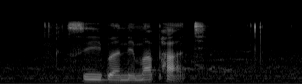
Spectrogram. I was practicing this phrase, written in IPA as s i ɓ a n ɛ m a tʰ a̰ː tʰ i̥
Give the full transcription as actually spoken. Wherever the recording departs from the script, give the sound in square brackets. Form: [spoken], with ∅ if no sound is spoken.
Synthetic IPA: s i ɓ a n ɛ m a [pʰ] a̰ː tʰ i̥

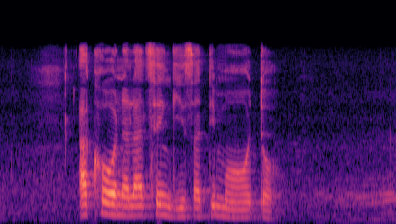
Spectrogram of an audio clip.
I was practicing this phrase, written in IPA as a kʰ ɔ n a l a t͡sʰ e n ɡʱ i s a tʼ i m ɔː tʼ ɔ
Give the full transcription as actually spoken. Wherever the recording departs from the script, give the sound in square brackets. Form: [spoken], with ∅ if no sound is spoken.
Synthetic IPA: a kʰ ɔ n a l a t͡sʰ e [ŋ] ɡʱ i s a tʼ i m ɔː tʼ ɔ

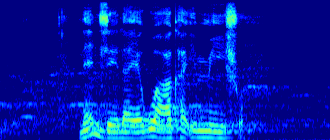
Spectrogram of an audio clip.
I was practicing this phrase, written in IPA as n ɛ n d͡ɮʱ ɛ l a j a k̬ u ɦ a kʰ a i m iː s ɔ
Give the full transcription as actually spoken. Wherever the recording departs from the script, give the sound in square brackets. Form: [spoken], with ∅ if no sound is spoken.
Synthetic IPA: n ɛ n d͡ɮʱ ɛ l a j [e] k̬ u ɦ a kʰ a i m iː [ʃ] ɔ

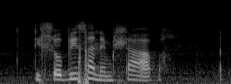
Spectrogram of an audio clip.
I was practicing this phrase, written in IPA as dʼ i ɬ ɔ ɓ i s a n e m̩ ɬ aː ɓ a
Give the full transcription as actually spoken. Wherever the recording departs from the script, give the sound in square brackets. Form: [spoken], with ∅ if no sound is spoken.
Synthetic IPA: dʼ i ɬ [o] ɓ i s a n e m̩ ɬ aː ɓ a

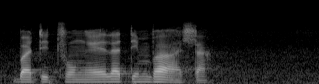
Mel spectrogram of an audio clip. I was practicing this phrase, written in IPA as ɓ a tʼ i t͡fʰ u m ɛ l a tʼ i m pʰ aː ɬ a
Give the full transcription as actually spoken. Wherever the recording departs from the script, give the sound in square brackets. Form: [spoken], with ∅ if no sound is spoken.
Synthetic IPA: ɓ a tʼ i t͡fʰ u [ŋ] ɛ l a tʼ i m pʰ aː ɬ a

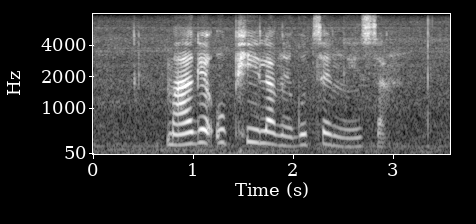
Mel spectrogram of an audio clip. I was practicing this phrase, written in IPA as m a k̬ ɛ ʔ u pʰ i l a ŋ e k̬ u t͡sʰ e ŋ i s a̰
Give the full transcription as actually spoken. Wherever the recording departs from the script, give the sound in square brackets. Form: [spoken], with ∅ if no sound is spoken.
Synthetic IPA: m a k̬ ɛ ʔ u pʰ i l a ŋ e k̬ u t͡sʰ e ŋ [iː] s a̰

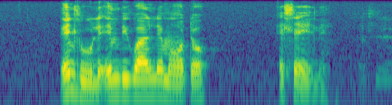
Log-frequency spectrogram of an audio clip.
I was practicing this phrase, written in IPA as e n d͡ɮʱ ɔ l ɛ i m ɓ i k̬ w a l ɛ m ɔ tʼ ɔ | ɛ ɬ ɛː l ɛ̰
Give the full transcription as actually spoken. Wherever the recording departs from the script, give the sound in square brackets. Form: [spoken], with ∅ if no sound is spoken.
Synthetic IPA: e n d͡ɮʱ [u] l ɛ [e] m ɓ i k̬ w a l ɛ m ɔ tʼ ɔ | ɛ ɬ ɛː l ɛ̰

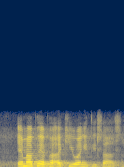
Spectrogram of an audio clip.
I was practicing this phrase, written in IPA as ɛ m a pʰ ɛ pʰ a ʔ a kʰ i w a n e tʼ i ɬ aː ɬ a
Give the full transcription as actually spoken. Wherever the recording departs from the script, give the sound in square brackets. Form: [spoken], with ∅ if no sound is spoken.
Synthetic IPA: ɛ m a pʰ ɛ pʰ a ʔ a kʰ i w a [ŋ] e tʼ i ɬ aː ɬ a

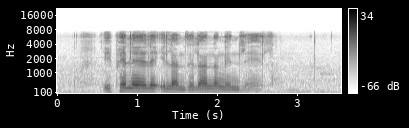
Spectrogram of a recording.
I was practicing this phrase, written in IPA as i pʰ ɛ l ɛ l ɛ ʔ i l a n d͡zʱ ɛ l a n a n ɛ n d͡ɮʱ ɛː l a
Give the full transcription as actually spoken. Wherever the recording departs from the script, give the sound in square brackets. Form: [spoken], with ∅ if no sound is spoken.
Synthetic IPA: i pʰ ɛ l ɛ l ɛ ʔ i l a n d͡zʱ ɛ l a n a [ŋ] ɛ n d͡ɮʱ ɛː l a

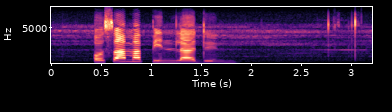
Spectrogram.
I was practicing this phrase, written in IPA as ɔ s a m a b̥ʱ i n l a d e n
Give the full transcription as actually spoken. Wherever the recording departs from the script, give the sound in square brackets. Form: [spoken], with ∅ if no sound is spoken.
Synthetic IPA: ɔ s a m a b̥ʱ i n l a d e n

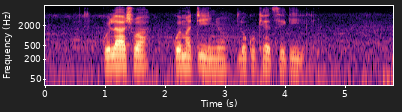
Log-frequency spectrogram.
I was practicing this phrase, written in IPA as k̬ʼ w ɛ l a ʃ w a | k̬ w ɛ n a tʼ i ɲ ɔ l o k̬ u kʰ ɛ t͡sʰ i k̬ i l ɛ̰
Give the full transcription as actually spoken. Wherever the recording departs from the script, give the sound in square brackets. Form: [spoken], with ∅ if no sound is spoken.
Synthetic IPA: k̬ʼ w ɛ l a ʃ w a | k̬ w ɛ [m] a tʼ i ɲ ɔ l o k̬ u kʰ ɛ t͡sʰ [e] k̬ [iː] l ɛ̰

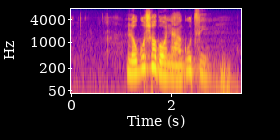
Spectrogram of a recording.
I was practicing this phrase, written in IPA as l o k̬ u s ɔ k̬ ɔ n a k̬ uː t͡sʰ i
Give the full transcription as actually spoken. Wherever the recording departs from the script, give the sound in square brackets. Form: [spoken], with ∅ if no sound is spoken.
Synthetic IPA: l o k̬ u [ʃ] ɔ k̬ ɔ n a k̬ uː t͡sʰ i

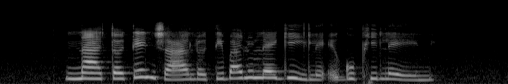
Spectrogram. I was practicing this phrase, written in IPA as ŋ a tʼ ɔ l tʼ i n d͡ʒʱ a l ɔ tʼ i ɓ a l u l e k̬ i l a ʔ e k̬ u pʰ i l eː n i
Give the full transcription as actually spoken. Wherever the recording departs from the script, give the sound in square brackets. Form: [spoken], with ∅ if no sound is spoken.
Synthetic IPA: [n] a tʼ ɔ [∅] tʼ i n d͡ʒʱ a l ɔ tʼ i ɓ a l u l e k̬ i l [ɛ] ʔ e k̬ u pʰ i l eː n i

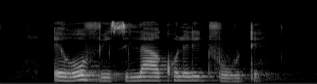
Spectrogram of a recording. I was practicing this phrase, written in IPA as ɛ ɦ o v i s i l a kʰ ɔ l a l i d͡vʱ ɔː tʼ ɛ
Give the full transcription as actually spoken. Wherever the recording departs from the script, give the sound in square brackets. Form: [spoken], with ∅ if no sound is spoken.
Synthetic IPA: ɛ ɦ o v i s i l a kʰ ɔ l [e] l i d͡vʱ [uː] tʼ ɛ

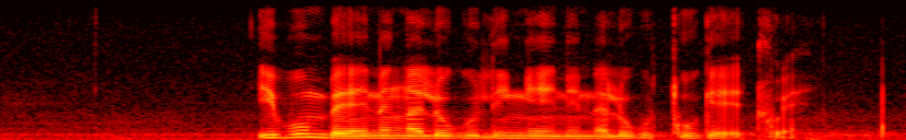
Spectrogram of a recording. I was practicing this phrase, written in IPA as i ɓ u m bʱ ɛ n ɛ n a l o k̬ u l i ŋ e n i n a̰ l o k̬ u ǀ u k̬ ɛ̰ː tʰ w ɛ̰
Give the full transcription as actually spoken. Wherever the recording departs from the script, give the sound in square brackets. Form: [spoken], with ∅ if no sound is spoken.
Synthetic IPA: i ɓ u m bʱ ɛ n ɛ [ŋ] a l o k̬ u l i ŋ e n i n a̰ l o k̬ u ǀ u k̬ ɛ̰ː tʰ w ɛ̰

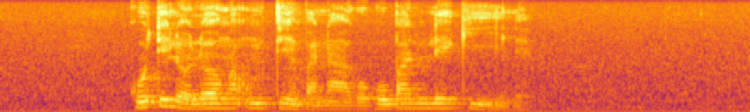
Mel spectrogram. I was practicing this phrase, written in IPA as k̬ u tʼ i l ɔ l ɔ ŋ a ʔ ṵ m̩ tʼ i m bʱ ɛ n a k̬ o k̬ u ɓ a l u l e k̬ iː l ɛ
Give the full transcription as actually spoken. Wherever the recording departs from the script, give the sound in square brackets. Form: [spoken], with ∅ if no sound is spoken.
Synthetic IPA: k̬ u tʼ i l ɔ l ɔ ŋ a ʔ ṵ m̩ tʼ i m bʱ [a] n a k̬ [ɔ] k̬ u ɓ a l u l e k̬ iː l ɛ

